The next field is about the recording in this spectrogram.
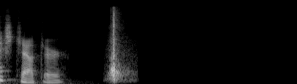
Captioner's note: swoosh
